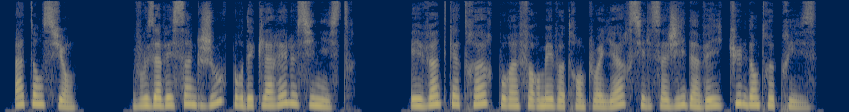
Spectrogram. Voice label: VOIX OFF

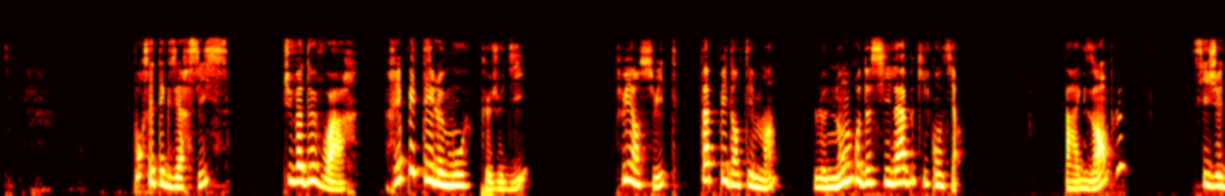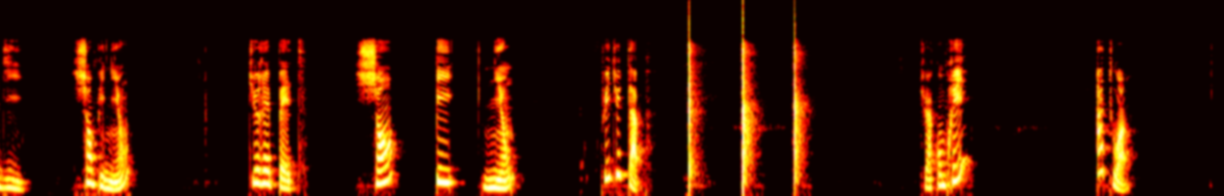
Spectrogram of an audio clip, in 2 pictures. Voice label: Langage robot

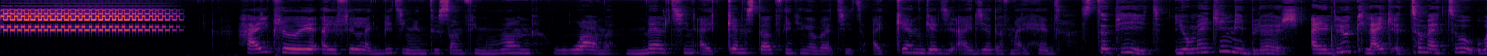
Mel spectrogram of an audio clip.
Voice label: anglais rebranding pub

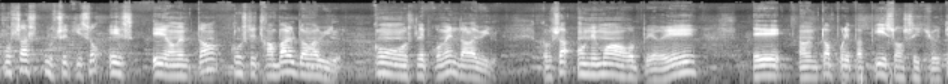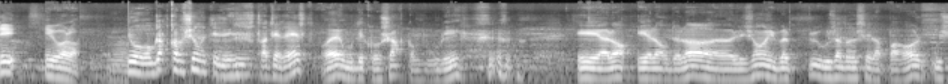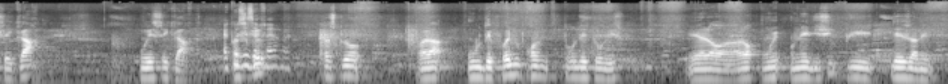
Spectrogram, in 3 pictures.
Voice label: Temoignage complet casiers

